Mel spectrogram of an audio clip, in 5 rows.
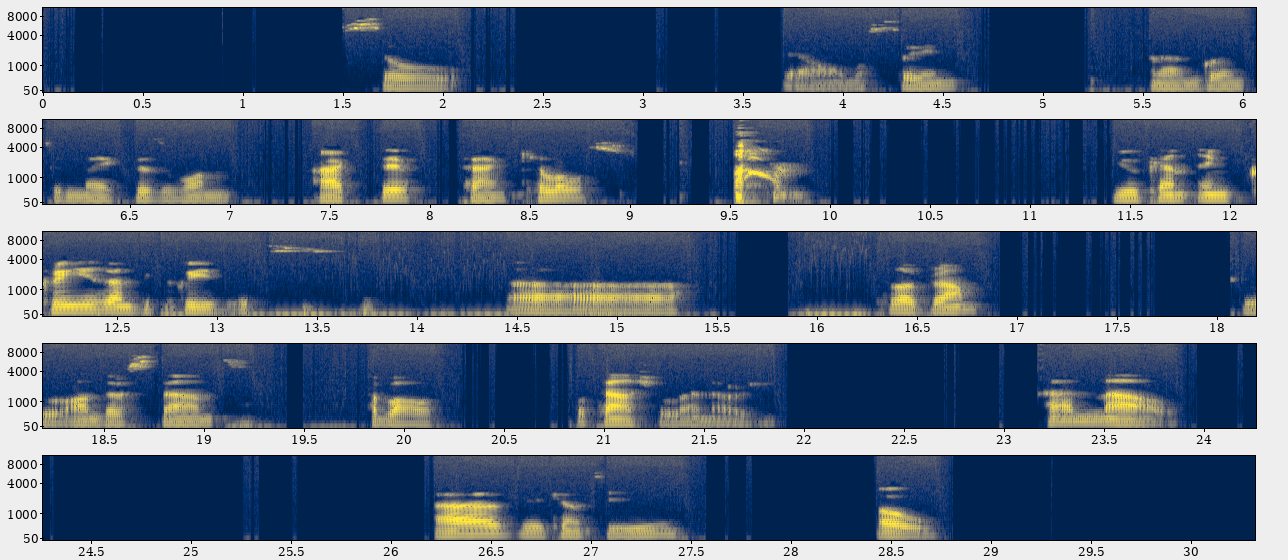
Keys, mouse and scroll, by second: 3.1-4.0 middle drag, 4.4-6.3 middle drag, 6.3-10.2 drag, 11.0 click, 12.3-17.8 drag, 17.8-18.5 middle drag, 18.5-18.9 scroll down 4, 18.9-21.9 middle drag, 22.2 click, 23.8-25.1 drag, 25.1-28.1 middle drag.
